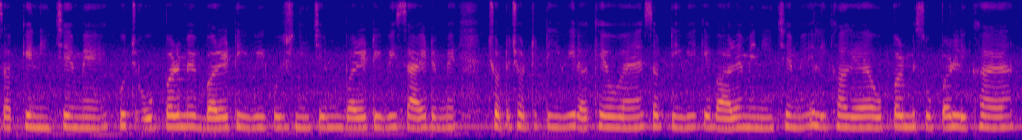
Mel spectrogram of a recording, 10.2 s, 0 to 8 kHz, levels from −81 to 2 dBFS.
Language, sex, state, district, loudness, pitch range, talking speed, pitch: Hindi, female, Chhattisgarh, Korba, -32 LUFS, 185-200 Hz, 215 wpm, 190 Hz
